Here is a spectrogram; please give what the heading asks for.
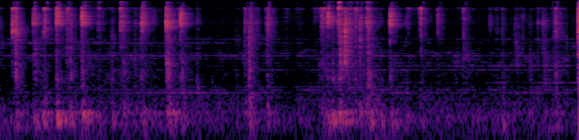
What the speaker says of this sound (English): Okay, so I'm going to type that in the chat.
